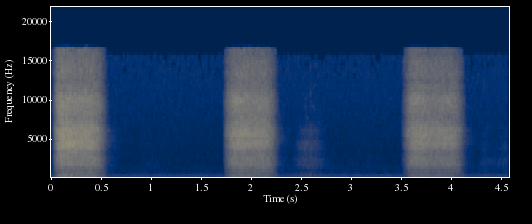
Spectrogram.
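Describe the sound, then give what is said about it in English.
Deep, drawn-out breaths from pranayama breathing practice, three loud, airy, hissing breaths separated by quiet pauses. “Or instead of doing really quick, I'm going to drag it out a little bit, do longer breaths.”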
